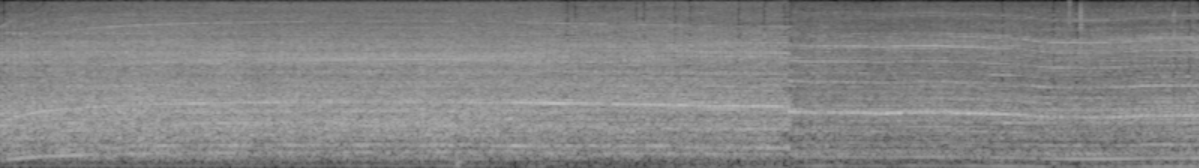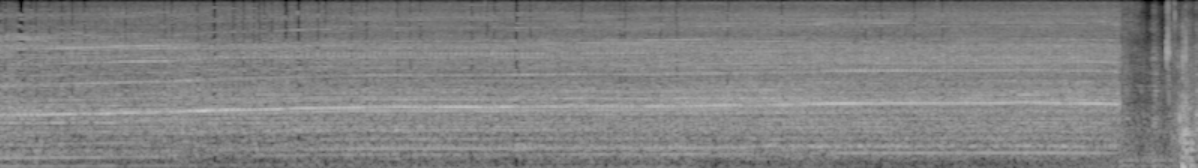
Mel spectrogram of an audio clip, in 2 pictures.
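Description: A meat grinder running continuously while grinding meat for homemade bratwurst, a loud, close motor whine that shifts pitch under changing load over about twenty seconds.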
